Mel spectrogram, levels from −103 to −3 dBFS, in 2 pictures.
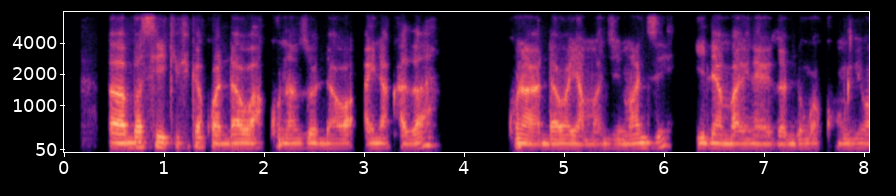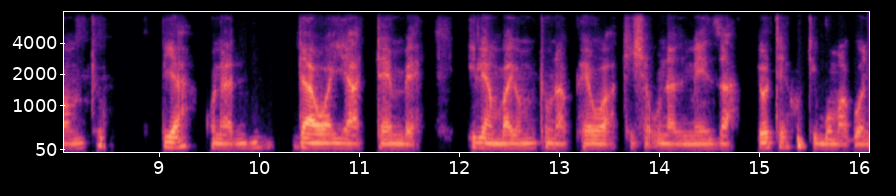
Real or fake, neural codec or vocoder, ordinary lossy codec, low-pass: real; none; Opus, 16 kbps; 7.2 kHz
